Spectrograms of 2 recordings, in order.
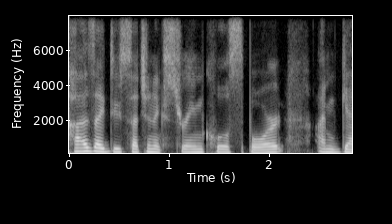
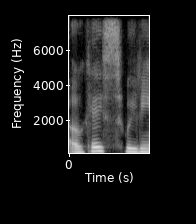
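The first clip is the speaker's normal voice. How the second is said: ordinary talk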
